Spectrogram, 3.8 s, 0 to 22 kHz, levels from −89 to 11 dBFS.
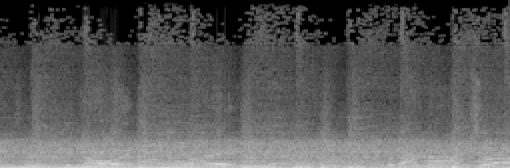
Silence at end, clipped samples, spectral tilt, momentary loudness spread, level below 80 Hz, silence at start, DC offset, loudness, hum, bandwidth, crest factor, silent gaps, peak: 0 s; 0.2%; -6.5 dB/octave; 4 LU; -20 dBFS; 0 s; under 0.1%; -10 LUFS; none; over 20 kHz; 10 dB; none; 0 dBFS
